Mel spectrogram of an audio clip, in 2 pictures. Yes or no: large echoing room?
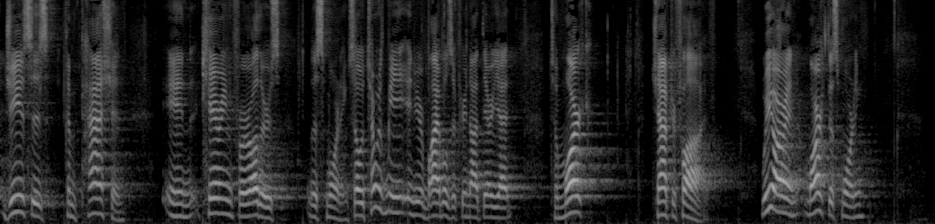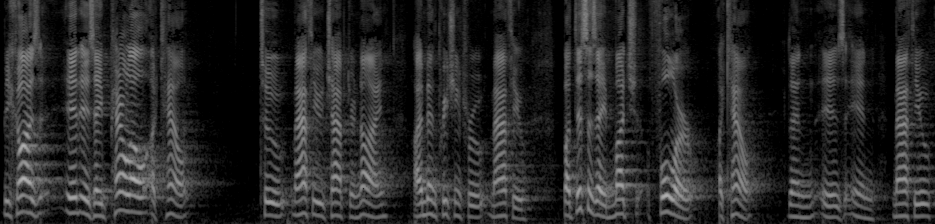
yes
